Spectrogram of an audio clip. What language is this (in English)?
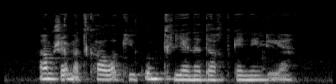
Georgian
